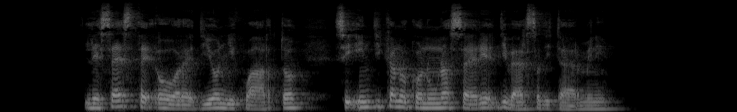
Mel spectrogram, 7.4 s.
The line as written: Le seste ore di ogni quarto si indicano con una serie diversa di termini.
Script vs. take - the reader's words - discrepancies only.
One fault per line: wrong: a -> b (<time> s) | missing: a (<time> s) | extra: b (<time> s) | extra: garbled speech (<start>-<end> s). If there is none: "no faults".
no faults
